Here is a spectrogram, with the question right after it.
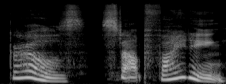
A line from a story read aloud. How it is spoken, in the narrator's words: he pleaded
